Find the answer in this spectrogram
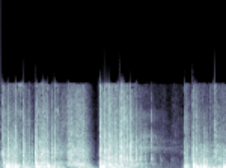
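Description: Hard drum cases being handled: a run of thunks and scrapes as the round case and its lids are moved and set on the floor, in three loud bursts.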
